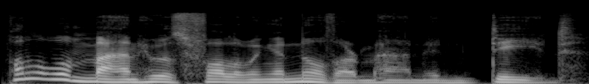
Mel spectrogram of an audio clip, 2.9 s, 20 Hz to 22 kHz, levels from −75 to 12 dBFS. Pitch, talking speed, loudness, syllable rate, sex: 135 Hz, 185 wpm, -18 LUFS, 5.2 syllables/s, male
